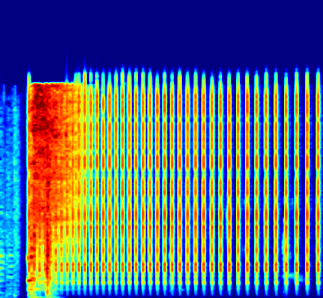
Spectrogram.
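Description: The case-opening sound effect of a mystery-box website's prize reel: a short burst of noise, then rapid, evenly spaced ticks, about a dozen a second, as the reel of items scrolls past, spacing out slightly toward the end as it slows.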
